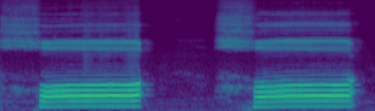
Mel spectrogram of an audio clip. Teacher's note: خا ان حرفوں میں سے ہیں جن حروف کو موٹا پڑھا جاتا ہے، یعنی منہ بھر کے اس کی آواز نکلتی ہے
